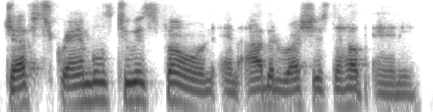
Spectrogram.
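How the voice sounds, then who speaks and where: A man reads screenplay action lines as a scripted narrator. His tone is relaxed and a little husky. The recording is dry and slightly dull. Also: mid-range voice, moderate pace, no room sound. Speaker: stage-direction reader at a table read.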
